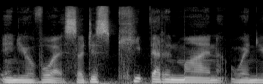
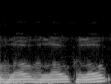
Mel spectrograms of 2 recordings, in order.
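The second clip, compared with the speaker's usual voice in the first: voice from behind the mic. Shown as a demonstration. Teacher tests the back of the SM58 to show how it rejects the voice. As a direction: say hello round the back of the mic. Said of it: "You can hear the rejection of this guy here".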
